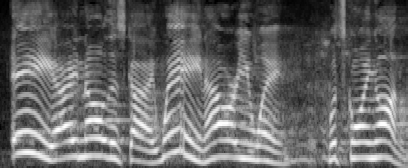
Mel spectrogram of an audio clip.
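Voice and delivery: high, loud greeting; hearty recognition. Acted. Rich man spotting Wayne at the bank, hearty. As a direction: hail an old acquaintance across the room.

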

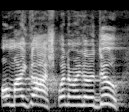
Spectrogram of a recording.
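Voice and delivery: mock frantic outburst. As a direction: act out a flustered woman in a fix. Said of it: "now she's more frantic".

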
